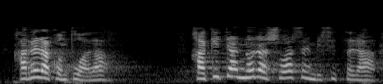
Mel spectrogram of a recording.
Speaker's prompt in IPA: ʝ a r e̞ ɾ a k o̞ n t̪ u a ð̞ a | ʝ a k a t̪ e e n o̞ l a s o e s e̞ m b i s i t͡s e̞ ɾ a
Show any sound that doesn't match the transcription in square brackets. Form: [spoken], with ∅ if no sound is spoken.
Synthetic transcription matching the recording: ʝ a r e̞ ɾ a k o̞ n t̪ u a ð̞ a | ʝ a k [i] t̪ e [a] n o̞ [ɾ] a s o [a] s e̞ m b i s i t͡s e̞ ɾ a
